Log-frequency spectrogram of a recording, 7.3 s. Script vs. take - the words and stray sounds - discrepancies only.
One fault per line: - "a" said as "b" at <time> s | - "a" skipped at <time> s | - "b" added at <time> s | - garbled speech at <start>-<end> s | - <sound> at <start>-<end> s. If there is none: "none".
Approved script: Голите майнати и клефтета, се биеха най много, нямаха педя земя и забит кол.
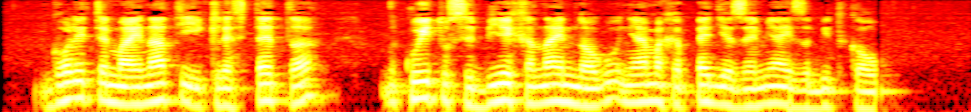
- "които" added at 3.0 s
- dropout at 6.6-6.6 s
